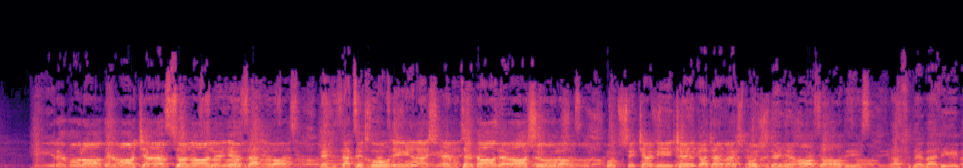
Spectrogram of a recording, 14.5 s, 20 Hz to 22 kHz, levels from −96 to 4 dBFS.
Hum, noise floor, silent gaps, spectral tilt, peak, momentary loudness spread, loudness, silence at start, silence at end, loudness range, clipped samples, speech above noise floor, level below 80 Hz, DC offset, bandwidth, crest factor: none; -43 dBFS; none; -2.5 dB/octave; 0 dBFS; 9 LU; -15 LUFS; 0.45 s; 0 s; 3 LU; under 0.1%; 28 dB; -50 dBFS; under 0.1%; 16 kHz; 16 dB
